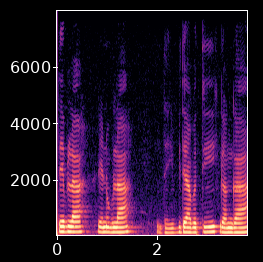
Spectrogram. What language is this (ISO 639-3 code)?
mni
